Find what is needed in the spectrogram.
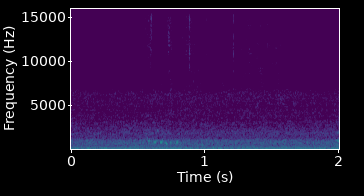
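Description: A soft, brief call from white domestic turkeys about two thirds of a second in, faint over a low outdoor background.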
